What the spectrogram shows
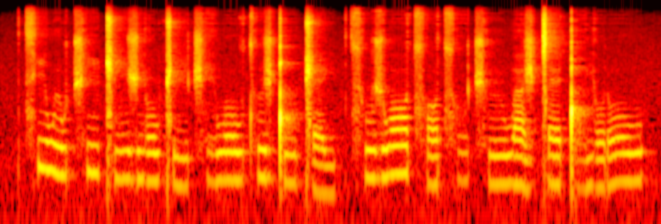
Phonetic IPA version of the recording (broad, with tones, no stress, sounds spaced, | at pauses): t͡sʰ i˦ w ɯ˧ w t͡ʃʰ iː˦ ǁ iː˧ ʒ j oː˧ w ǁ iː˨ t͡ʃʰ e̤˦ w oː˦ w tʰ ɯ˦ ʒ ǃ uː˧ ǁ ɛ˨ j | t͡sʰ u˧ ʒ w ɔː˦ t͡sʰ ɔ˨˦ t͡sʰ o̤˦ t͡ʃʰ ɯː˧ w a˦˨ ʒ ǀ ɛ˦ ǃ o̤˧ j o˧ ɾ oː˦ w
